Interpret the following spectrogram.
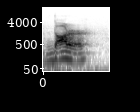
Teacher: Certas pessoas têm um pouquinho de dificuldade de usar esse sotaque americano, onde o T é bem fraquinho. Daughter. Se você preferir, pronuncia mais forte.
